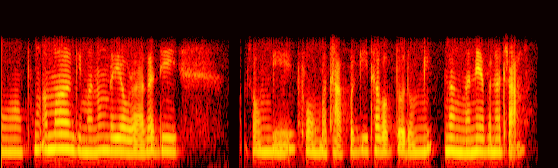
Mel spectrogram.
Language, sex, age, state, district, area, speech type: Manipuri, female, 30-45, Manipur, Kangpokpi, urban, conversation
